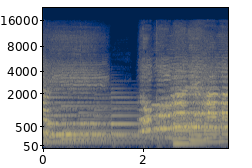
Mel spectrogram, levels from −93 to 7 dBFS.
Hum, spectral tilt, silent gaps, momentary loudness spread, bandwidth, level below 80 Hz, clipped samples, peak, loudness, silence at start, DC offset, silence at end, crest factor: none; -4.5 dB/octave; none; 12 LU; 16.5 kHz; -62 dBFS; under 0.1%; -6 dBFS; -22 LUFS; 0 s; under 0.1%; 0 s; 16 dB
